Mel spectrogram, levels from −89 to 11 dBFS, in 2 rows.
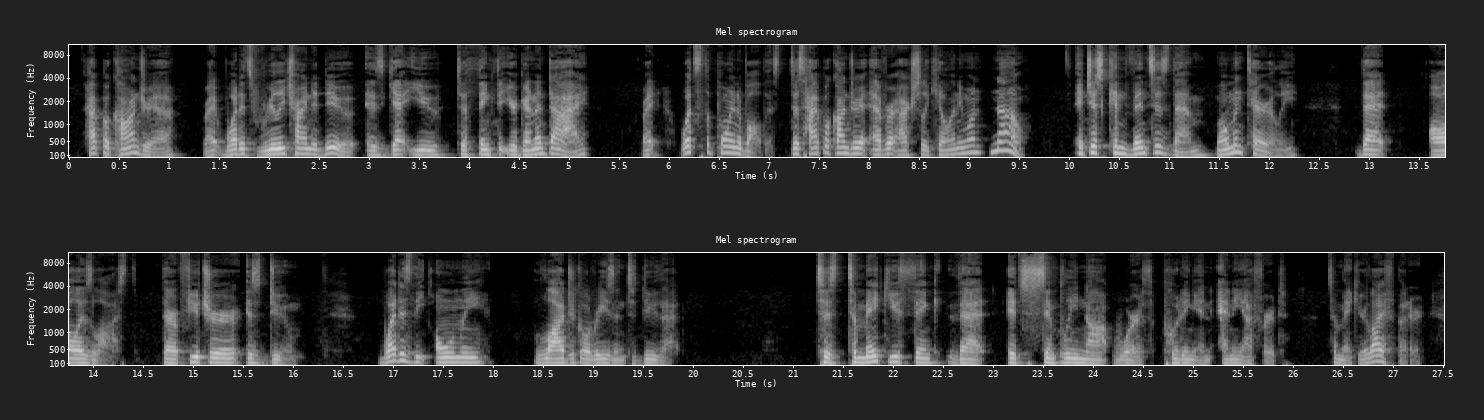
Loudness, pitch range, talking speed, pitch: -20 LUFS, 115-155 Hz, 160 wpm, 130 Hz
